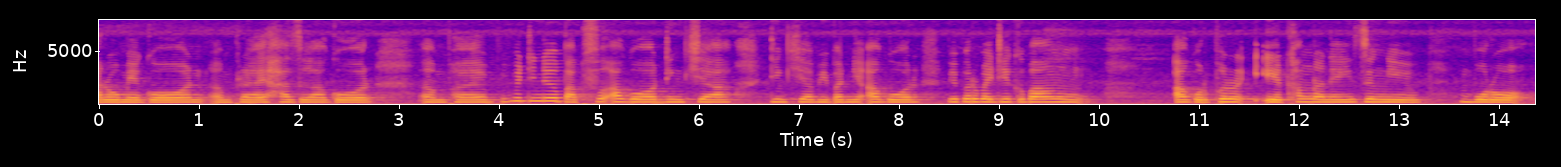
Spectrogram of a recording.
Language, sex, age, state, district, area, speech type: Bodo, female, 18-30, Assam, Kokrajhar, rural, spontaneous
